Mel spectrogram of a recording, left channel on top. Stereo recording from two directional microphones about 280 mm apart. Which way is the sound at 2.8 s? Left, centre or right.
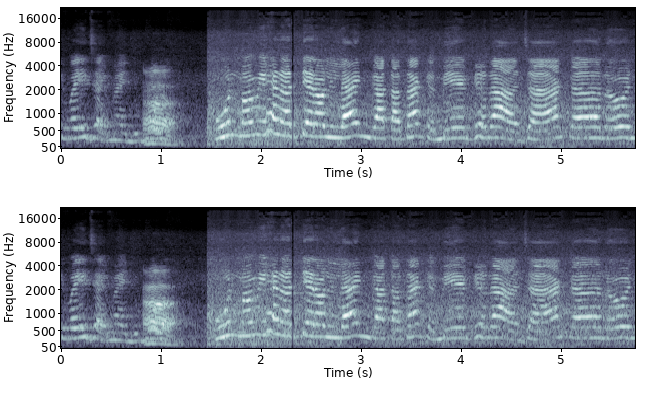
Centre.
